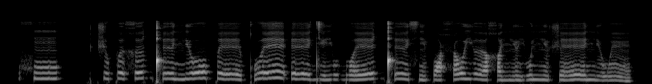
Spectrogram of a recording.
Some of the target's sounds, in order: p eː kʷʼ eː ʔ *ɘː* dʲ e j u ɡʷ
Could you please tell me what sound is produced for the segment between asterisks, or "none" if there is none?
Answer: eː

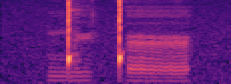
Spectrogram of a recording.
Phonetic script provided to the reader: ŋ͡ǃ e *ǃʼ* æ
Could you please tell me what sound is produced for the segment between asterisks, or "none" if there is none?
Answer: ǃ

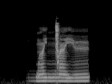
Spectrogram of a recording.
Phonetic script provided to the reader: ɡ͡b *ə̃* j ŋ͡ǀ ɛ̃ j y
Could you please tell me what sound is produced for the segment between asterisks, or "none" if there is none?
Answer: ə̃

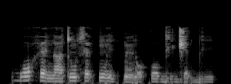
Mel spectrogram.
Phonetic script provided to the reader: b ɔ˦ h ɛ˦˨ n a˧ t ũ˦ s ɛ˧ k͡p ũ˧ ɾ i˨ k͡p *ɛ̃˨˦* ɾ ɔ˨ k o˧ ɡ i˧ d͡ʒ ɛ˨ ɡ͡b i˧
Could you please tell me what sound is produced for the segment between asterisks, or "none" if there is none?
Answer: ɛ̃˨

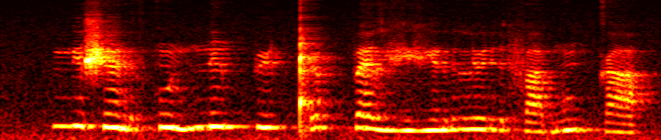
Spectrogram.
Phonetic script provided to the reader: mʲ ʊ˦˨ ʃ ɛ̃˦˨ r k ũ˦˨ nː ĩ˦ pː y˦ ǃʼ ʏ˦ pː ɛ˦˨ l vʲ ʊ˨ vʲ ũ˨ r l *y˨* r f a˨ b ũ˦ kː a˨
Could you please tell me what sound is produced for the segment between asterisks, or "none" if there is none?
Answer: y˦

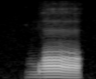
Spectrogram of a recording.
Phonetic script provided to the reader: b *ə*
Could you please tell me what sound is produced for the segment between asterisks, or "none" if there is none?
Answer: ɔ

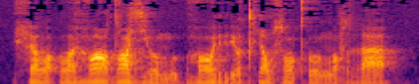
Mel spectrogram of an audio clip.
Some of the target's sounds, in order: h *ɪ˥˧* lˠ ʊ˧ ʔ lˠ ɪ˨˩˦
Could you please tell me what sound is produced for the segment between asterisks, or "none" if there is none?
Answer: ɪ˥˧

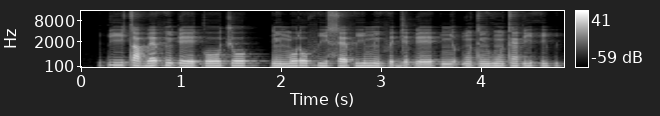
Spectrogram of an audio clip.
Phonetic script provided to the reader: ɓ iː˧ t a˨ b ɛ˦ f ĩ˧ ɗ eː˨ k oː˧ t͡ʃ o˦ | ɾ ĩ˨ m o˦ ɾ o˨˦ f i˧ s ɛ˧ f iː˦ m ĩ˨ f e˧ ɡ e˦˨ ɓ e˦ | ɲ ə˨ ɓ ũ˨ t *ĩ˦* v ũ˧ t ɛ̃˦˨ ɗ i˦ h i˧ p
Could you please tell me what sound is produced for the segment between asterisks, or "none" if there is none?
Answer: ĩ˧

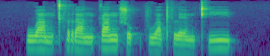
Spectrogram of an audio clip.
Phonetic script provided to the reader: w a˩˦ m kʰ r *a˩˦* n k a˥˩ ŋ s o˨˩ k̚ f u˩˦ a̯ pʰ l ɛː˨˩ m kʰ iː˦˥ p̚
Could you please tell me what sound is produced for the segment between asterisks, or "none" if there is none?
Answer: a˩˦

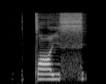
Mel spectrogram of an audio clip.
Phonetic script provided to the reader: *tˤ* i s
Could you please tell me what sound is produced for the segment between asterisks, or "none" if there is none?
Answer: tˤ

